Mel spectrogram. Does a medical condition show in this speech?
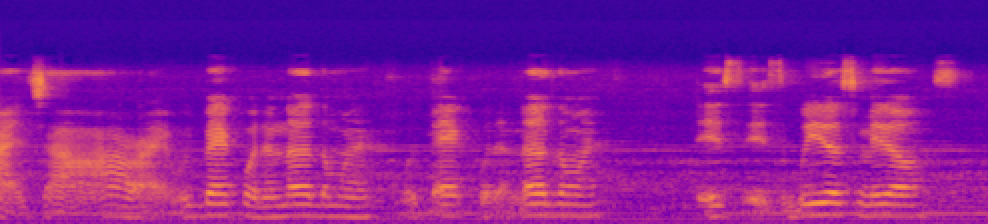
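Yes: cerebral palsy; not paralyzed, can stand.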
